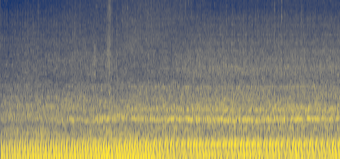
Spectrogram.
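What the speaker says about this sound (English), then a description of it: "Look at the exhaust." Nissan GT-R engine idling through a modified exhaust, a loud steady rumble with a low pulsing drone, close by and alone with no voices.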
